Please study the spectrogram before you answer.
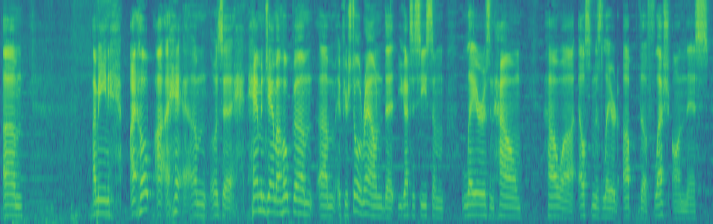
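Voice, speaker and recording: A man's voice: mid-range voice, slow pace, sharp tone, soft background music. Rambling man hosting a stream. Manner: rambling, many fillers and restarts. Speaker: streamer host. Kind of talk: casual live-stream chat.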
